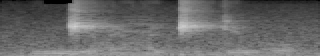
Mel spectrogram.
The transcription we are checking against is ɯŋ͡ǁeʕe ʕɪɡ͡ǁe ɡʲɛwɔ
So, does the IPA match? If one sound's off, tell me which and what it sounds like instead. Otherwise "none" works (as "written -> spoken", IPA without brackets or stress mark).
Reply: none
